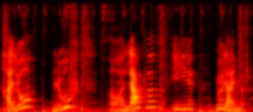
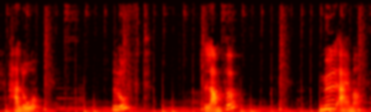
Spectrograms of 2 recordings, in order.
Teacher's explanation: Смягчить нам нужно только саму L. И получиться у нас должны следующие слова: Hallo, Luft, Lampe, Mülleimer.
